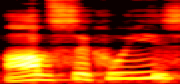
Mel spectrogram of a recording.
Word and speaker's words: obsequies: poem about Thomas Hardy's of obsequies is how you pronounce it yeah when Hardy died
